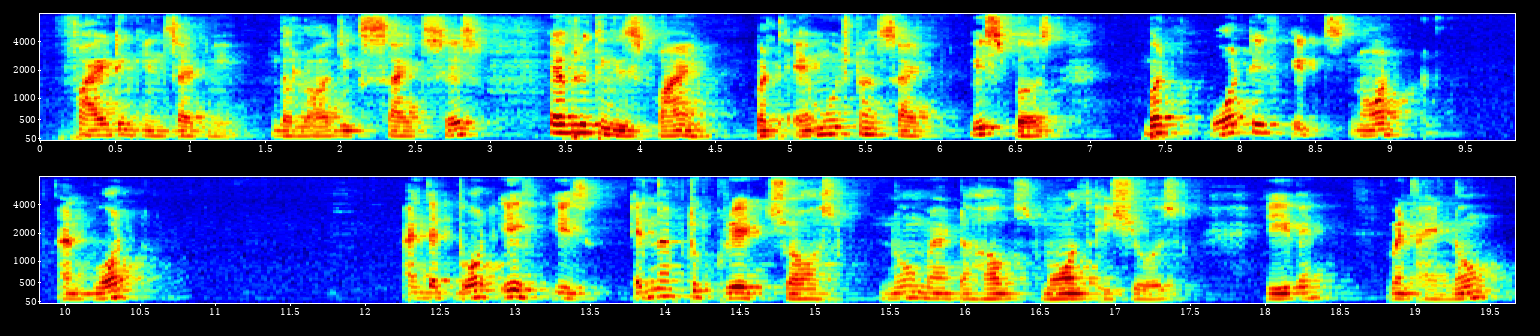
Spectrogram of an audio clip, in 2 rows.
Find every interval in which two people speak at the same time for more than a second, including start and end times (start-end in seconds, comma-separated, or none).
none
